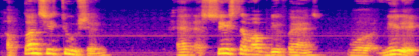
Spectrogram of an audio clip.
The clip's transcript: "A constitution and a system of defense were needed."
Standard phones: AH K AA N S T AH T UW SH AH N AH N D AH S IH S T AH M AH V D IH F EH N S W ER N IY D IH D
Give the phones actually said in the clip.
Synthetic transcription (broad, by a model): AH K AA N S T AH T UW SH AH N AH N D AH S IH S T AH M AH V D IH F EH N S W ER N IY D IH D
